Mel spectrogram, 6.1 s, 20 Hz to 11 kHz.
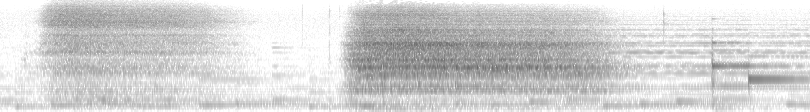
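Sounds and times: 
soft music: 0.0s - 6.0s
slow deep inhale through the nose and exhale out the mouth: 0.3s - 1.8s, 2.6s - 5.0s.

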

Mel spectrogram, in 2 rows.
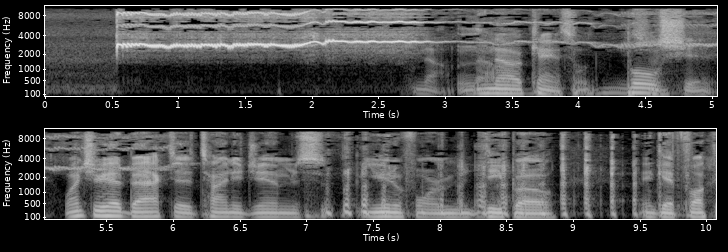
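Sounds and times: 
person whistling a high note with a tongue flutter trill: 0.6s - 6.1s
speech: 2.8s - 10.0s
laughter: 3.1s - 10.0s.

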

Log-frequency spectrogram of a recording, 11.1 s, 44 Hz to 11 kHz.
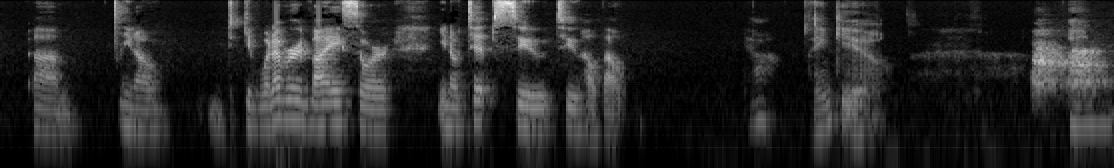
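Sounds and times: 
faint low hum: 0.0s - 11.1s
speech: 0.3s - 6.4s, 7.5s - 8.9s, 10.7s - 11.1s
small pet dog barking: 10.3s - 11.1s.

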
